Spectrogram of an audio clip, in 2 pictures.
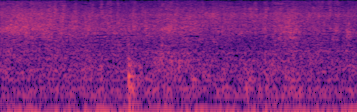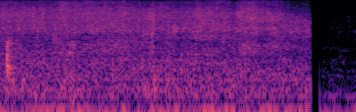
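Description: Taro root pieces sizzling in oil and spiced onion paste in a pan, stirred with a wooden spatula that knocks lightly against the pan twice. The sizzling cuts off abruptly near the end.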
